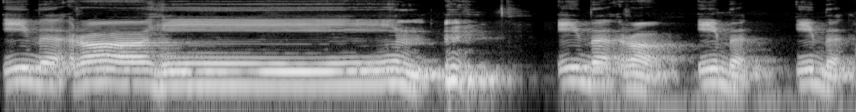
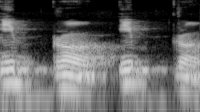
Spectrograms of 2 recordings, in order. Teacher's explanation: Huruf ba sukun ini harus kita pantulkan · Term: dipantulkan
